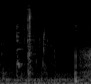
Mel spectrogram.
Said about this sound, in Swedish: Jag tar en liten sip of my tea first.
